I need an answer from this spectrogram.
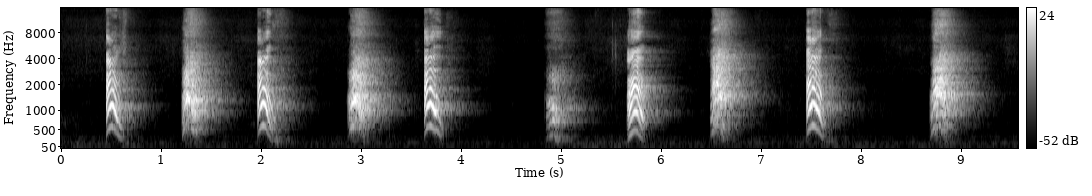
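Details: Baebae the Pomeranian puppy talking back in a run of ten high, yappy barks spaced roughly a second apart, some clear and arched, others hoarse and breathy, with no other sounds.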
